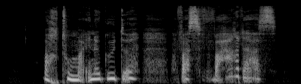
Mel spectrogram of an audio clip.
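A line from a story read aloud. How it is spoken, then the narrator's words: Murmured. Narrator (German): raunte Oskar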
